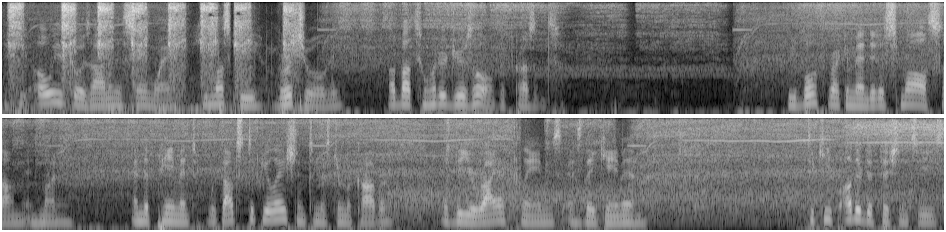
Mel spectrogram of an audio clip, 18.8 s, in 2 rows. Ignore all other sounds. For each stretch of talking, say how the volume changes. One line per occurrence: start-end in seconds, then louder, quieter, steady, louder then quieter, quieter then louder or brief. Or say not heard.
0.0-5.6 steady
7.8-15.9 steady
17.4-18.8 brief.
